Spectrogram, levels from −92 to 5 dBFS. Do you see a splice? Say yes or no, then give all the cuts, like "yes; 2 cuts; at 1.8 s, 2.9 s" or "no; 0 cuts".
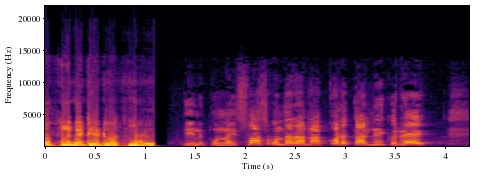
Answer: yes; 1 cut; at 1.1 s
